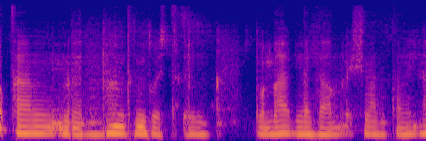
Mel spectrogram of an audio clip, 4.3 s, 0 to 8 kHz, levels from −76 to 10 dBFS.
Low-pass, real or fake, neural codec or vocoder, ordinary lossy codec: 7.2 kHz; fake; codec, 16 kHz, 0.5 kbps, X-Codec, HuBERT features, trained on general audio; none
